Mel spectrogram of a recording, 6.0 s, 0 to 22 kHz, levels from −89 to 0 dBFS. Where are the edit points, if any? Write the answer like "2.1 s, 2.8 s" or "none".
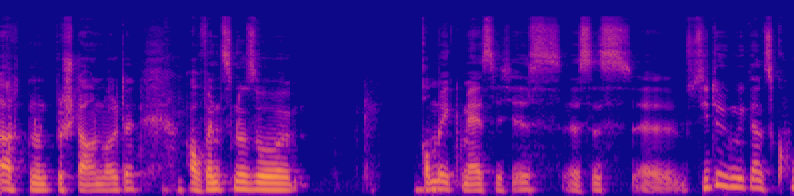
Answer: none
